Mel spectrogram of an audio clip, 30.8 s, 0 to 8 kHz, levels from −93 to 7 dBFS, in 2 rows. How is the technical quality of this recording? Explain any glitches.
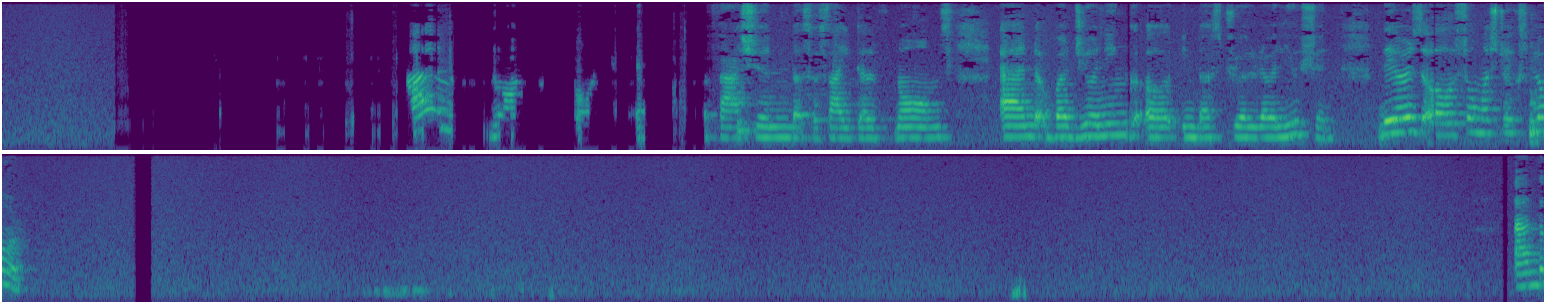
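The speech is grainy and rough throughout, with several audible dropouts and gaps in the first seven seconds and later in the clip.

The low-delay AAC compression is audible across the whole clip: the voice sounds rough, with noise between harmonics. The likely cause is AAC-ELD's short frames at around 32 kbps.

From 1.14 to 3.74 s, the background is gated by the echo canceller. The room sound drops by about 40 dB while the loudspeaker plays, then returns.

The other side's voice leaks through twice: a brief scrap at 3.48 to 3.53 s, about 25 dB below the speech, and again at 4.46 to 4.50 s, about 30 dB down. These are likely faint remnants of the loudspeaker that the echo canceller left in the microphone signal.

Speech is suppressed in double talk from 4.02 to 6.76 s and again from 6.93 to 7.10 s. The voice drops by roughly 40 dB while both sides talk, likely because the canceller turns everything down.

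AAC frame loss with muting produces brief dips at 11.24 s and 14.30 s (about 30 ms each) and soft-edged holes at 16.73 to 16.92 s (180 ms) and 30.41 to 30.48 s (60 ms). The decoder zeroed the missing frames, so the sound fades out and back in.

The high end stops at 8 kHz, as the call's microphone processing does.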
